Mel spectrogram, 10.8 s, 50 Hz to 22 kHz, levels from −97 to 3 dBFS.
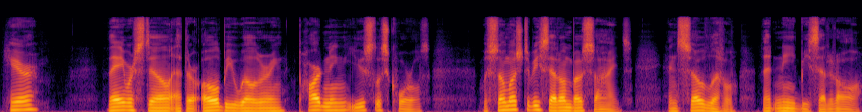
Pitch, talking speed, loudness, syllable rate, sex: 105 Hz, 160 wpm, -18 LUFS, 5.0 syllables/s, male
